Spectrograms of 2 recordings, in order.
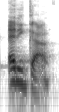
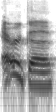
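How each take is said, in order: First: The name is said with a non-American pronunciation. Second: The name is said with an American pronunciation. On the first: This is how the family says it. "when I'm with my family" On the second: This is how people outside the family say it. "an Americanized version of my name"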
